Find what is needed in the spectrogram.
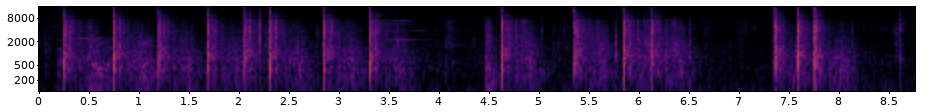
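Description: Pistol shots fired in quick strings during a practical shooting stage, about fifteen in all, mostly in pairs or threes half a second or less apart with short pauses between groups; each shot has a short echo. A steel target rings briefly after a couple of the hits.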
